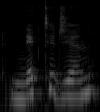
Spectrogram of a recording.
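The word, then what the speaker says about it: pnictogen: where the nitrogen is they are pronounced nictogen even though it starts with a P 6A are the chelcogens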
